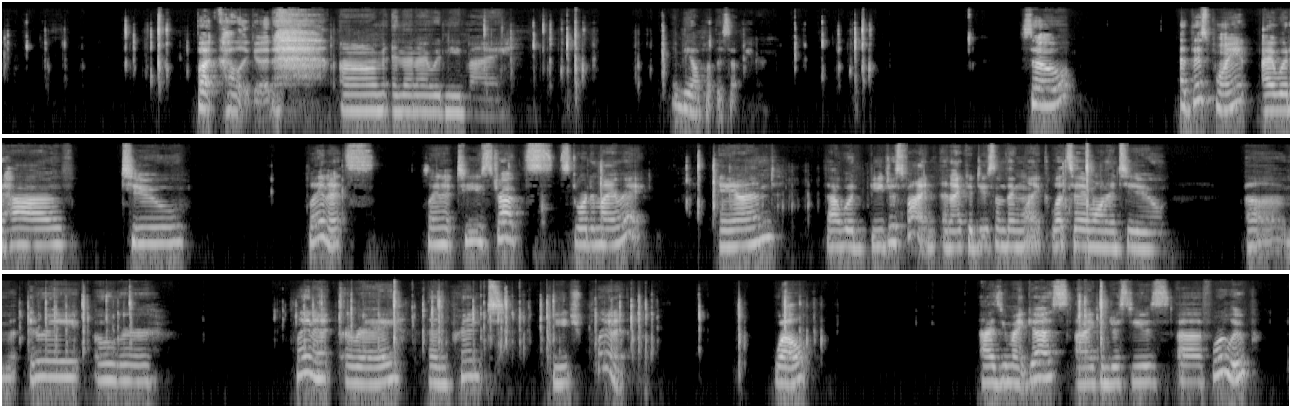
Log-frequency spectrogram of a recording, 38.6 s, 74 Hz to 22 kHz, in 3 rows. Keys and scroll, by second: 0.0-9.6 typing, 7.0 Escape, 11.8 j, 18.7 o, 19.7 Return, 20.1-20.8 typing, 23.4 /, 23.6 /, 23.6 space, 25.4-30.6 typing, 32.6 Escape, 33.0-34.7 typing, 35.9-37.1 typing.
